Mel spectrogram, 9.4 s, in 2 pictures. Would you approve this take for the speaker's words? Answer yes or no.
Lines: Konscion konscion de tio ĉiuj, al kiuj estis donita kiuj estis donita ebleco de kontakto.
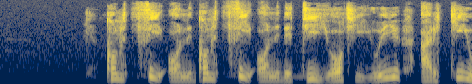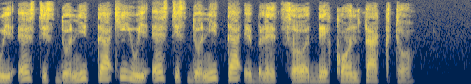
yes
